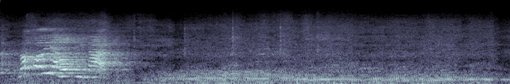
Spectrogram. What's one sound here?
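A woman speaks with animation into a microphone, heard through a loudspeaker.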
